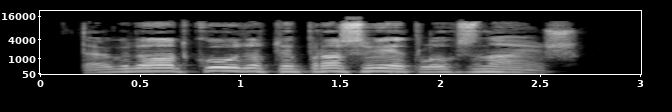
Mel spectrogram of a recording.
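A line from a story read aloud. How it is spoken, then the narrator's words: Angry growl. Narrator (Russian): сердито рыкнул Дун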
